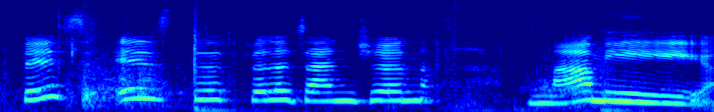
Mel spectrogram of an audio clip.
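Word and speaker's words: Mamei: is the fil engine Mommy I think that's how you say it m a m EI I mommy mommy mom e i mommy ey mommy ey this is why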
